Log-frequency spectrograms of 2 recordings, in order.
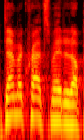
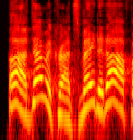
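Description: First: Said in the usual way. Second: Higher, careless brush-off; sneering parody of a brush-off; dismissive mock quote. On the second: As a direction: toss it off like it's nothing, mocking. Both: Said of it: "is a ridiculous answer".

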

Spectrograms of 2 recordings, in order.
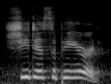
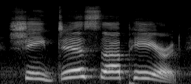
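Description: First: Said in the usual way. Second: DISAPPEARED drawn out syllable by syllable, high; slow emphasis. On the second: Real, not acted. Prosecutor recounting her child victim vanishing mid-trial, slow emphasis. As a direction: stretch out "disappeared" slowly for dramatic weight. Repeats line for dramatic effect.

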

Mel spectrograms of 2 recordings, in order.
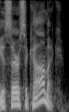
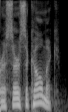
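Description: First: Acersocomic said uh-SER-suh-COM-ic, short o; short-o pronunciation. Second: Acersocomic said uh-SER-suh-COME-ic, long o; long-o pronunciation. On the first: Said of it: "there were four different pronunciations". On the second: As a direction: say acersocomic with COM like comb. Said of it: "I think you can pronounce it". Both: Shown as a demonstration.

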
